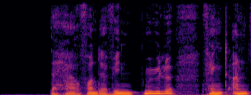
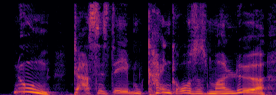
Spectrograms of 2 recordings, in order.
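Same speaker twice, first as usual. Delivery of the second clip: ordinary delivery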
